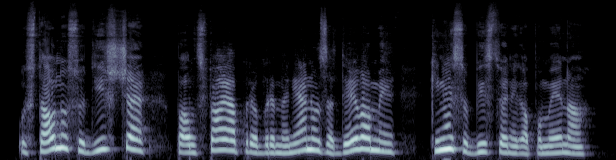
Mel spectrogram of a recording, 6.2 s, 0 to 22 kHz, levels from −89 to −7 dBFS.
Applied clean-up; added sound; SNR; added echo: neural mask model DeepFilterNet 3.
